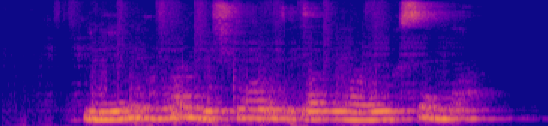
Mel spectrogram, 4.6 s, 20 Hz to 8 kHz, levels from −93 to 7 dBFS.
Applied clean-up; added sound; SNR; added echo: neural separator model SepFormer DNS4.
